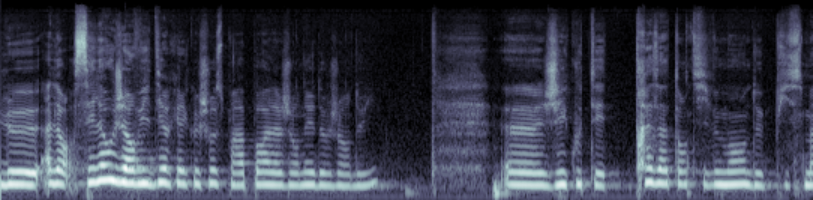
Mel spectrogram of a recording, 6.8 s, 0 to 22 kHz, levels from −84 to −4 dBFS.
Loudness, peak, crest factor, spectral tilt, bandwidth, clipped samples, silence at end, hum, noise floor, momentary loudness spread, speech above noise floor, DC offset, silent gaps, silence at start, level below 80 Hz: -18 LUFS; 0 dBFS; 18 dB; -4 dB/octave; 19 kHz; under 0.1%; 0 s; none; -41 dBFS; 16 LU; 24 dB; under 0.1%; none; 0 s; -50 dBFS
